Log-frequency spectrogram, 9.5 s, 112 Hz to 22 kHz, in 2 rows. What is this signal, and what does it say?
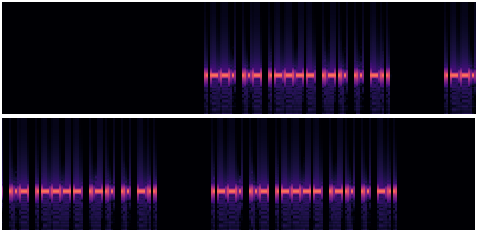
Morse code, heard as a keyed tone, about 46 wpm, 700 Hz. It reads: PU1LID PU1LID PU1LID
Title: DXCC-100 Call Signs - 6 Characters - Repeated 3x - 45wpm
